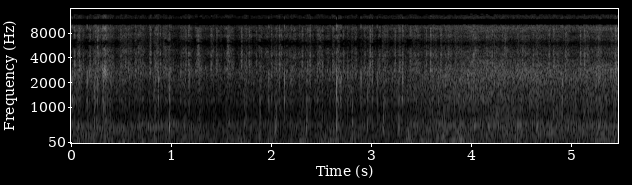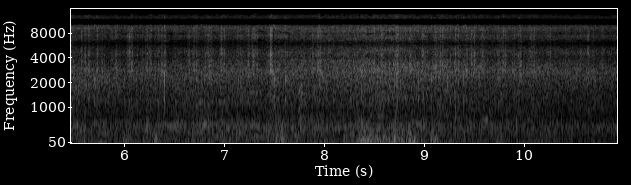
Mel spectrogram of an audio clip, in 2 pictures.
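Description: Wind rumble and jostling on a camera carried by a running person, with footsteps on pavement and street traffic behind. A louder rumbling surge comes about eight seconds in.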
